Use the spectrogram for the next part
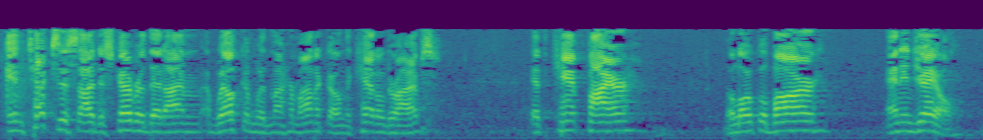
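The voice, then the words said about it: Central Texas accent. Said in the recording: “you can tell by my accent, I'm not from the local area. I'm from Central Texas.”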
